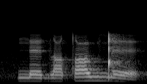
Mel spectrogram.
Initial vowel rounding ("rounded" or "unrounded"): unrounded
